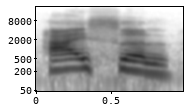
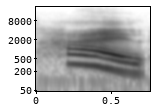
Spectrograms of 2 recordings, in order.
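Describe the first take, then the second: First: An s sound is heard in the word. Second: No s sound is heard in the word. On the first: The speaker calls it wrong. "normally you will pronounce this as" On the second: The speaker calls it right. "It's silent. And so it is pronounced as"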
